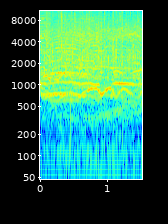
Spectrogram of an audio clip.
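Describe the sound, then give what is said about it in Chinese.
A steady wash of crowd applause as onlookers cheer the dog Buck reaching the finish after pulling a sled, dense and continuous clapping with a faint tonal cheer or hum running through it, fairly soft throughout with no speech. “当他走到终点时，人群立刻爆出如雷的掌声，”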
